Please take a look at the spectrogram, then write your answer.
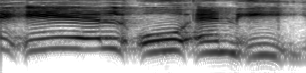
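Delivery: slow, clear spelling for learners. Shown as a demonstration. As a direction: spell ए एल ओ एन ई letter by letter, slowly. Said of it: "word spelling जो है उसमें ऐसे पढ़ेंगे".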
